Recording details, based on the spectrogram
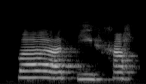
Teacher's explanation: Bunyi ta marbutah dah hilang.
